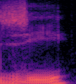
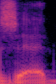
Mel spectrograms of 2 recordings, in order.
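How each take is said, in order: First: The letter is said the American way. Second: The letter is said the non-American way.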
